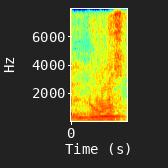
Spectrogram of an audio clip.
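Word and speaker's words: lose: if ever you लूज your son, इसे लॉस नहीं पढ़ेंगे, लूज पढ़ा जाता है, यदि तुम, है ना,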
